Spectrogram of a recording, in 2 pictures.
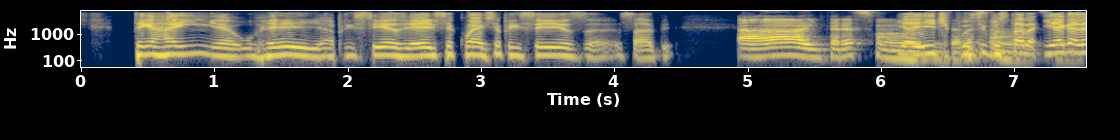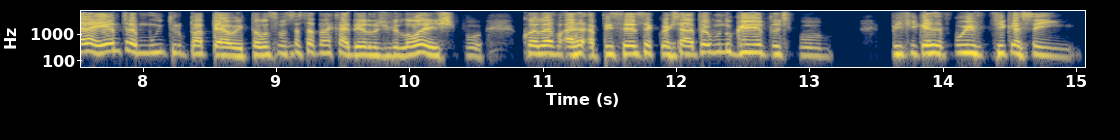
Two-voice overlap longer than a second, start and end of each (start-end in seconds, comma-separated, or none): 6.1-7.5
